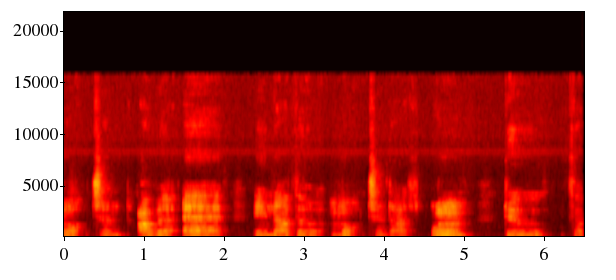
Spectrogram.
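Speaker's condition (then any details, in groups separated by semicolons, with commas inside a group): Mild cerebral palsy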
